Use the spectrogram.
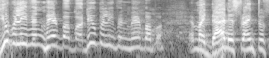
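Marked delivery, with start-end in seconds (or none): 0.0-2.5 shouting, pitched up. Retelling how a woman shouted at Adi from the stairs, imitating her shouting. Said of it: "she's shouting at him".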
